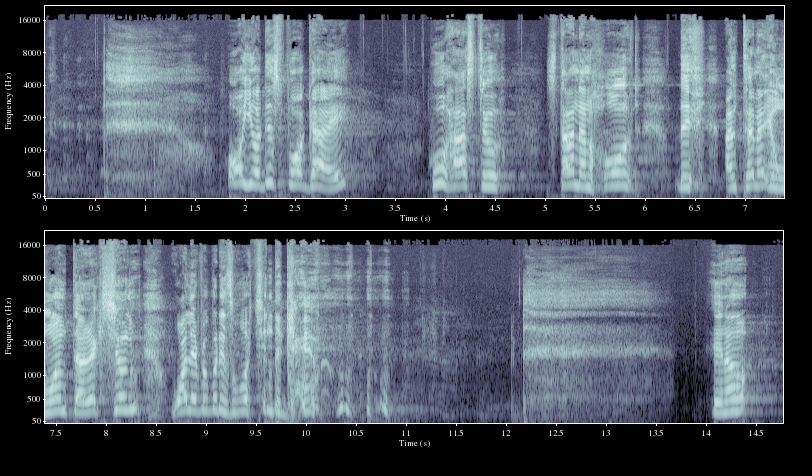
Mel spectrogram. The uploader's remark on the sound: This audio was recorded at our venue in Great Denham.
